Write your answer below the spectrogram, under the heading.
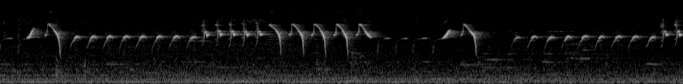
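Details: Munia lure song for prompting lazy birds: repeated short falling whistles in steady series, broken by clusters of loud, sharply descending high notes, the pattern recurring through the phrase.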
